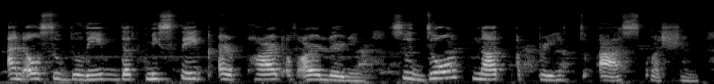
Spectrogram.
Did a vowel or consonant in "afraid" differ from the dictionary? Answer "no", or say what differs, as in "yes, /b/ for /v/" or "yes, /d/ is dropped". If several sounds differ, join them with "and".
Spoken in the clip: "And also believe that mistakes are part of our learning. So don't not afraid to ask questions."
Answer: yes, /p/ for /f/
